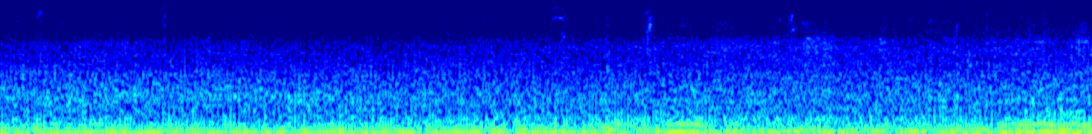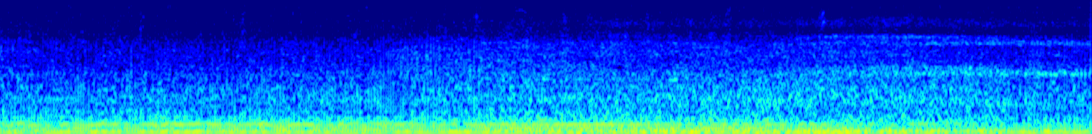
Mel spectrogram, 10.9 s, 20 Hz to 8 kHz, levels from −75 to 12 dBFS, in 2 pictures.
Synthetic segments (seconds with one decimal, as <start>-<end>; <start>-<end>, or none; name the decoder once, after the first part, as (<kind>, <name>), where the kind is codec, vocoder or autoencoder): 0.0-3.6 (vocoder, Vocos); 4.6-7.9; 10.5-10.9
